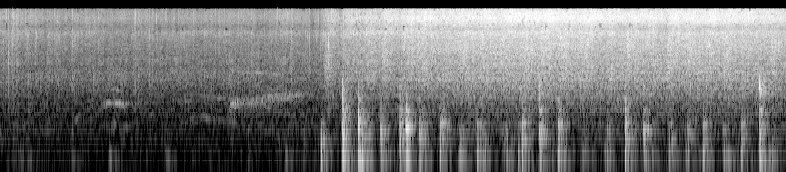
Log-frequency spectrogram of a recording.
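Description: Sliced onions sizzling in oil in a frying pan, quietly at first, then louder from about five seconds in as chopped garlic goes in, with a wooden spatula repeatedly knocking and scraping against the pan as it is stirred.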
